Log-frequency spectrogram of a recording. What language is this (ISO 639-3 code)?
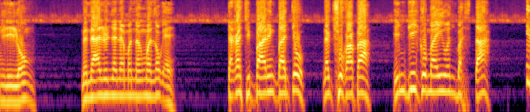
fil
